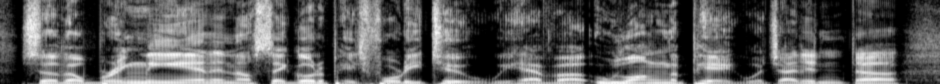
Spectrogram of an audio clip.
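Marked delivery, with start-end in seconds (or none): none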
